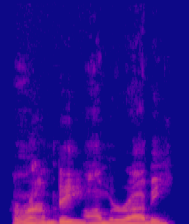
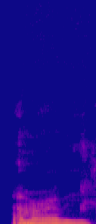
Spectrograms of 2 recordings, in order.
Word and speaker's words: Hammurabi: It's how do you pronounce it? Hammurabi? Yeah. Hammurabi.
